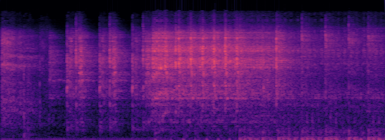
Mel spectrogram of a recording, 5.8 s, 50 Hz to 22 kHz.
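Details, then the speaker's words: 125cc Chinese kids ATV, sat a while, after carb clean and new spark plug, on external battery: few cranking thumps, catches quickly into fast even single-cylinder idle, smoother with more RPM; normal start and idle. "that's running a lot better than it was before a lot smoother getting way more RPM out of it"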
